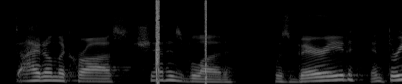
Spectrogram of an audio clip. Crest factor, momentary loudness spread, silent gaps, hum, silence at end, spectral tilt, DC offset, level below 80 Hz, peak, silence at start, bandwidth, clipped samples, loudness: 34 dB; 22 LU; none; none; 0 s; -2.5 dB/octave; under 0.1%; -64 dBFS; -4 dBFS; 0.15 s; over 20 kHz; under 0.1%; -35 LUFS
